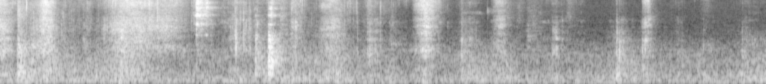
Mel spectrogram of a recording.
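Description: A mouthful of lettuce wrap with pork being pushed in and chewed close to the microphone: crisp crunching and wet mouth sounds, with sharp clicks scattered throughout.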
